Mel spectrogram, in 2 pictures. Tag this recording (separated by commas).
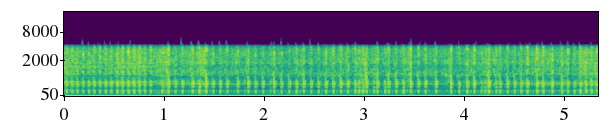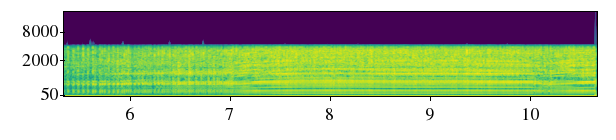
Engine, Medium engine (mid frequency), vroom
